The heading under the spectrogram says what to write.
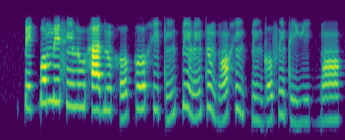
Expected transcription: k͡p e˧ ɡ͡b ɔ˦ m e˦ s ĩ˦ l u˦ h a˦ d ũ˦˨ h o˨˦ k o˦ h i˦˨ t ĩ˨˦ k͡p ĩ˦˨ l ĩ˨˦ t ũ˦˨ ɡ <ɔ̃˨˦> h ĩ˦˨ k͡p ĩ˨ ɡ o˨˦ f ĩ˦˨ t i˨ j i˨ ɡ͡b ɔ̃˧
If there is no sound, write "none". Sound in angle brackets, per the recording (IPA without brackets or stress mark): ɔ̃˨˦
